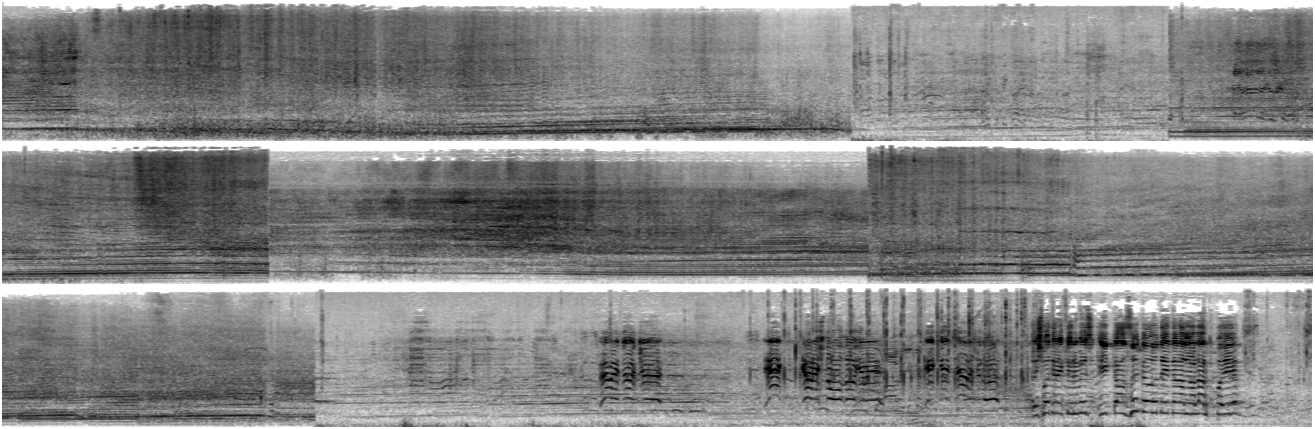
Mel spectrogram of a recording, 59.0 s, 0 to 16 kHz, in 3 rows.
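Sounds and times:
racing car engines revving: 0:00.0 - 0:58.9.

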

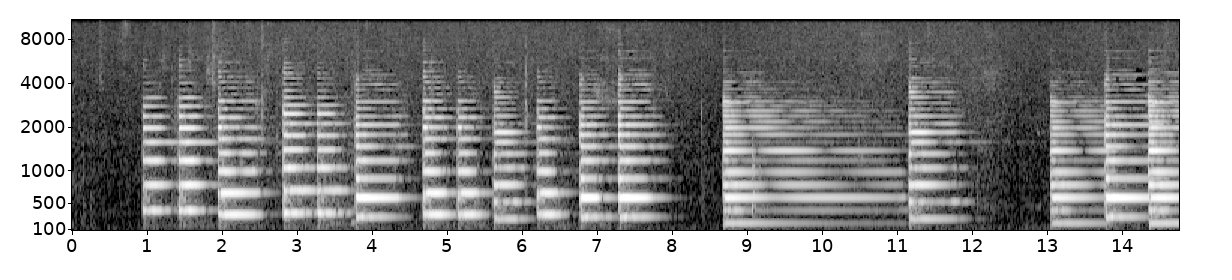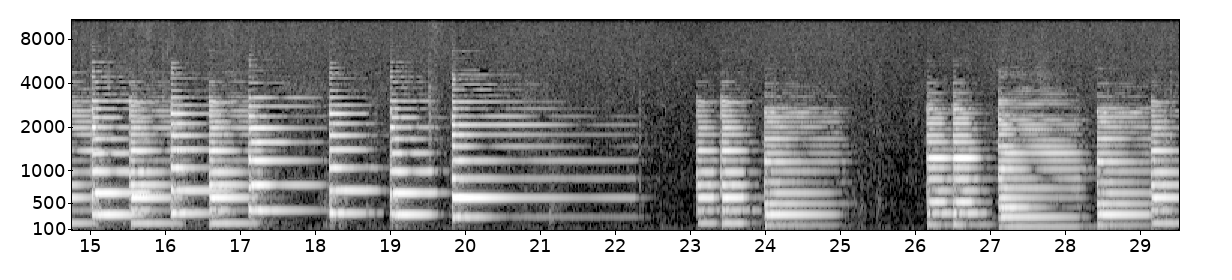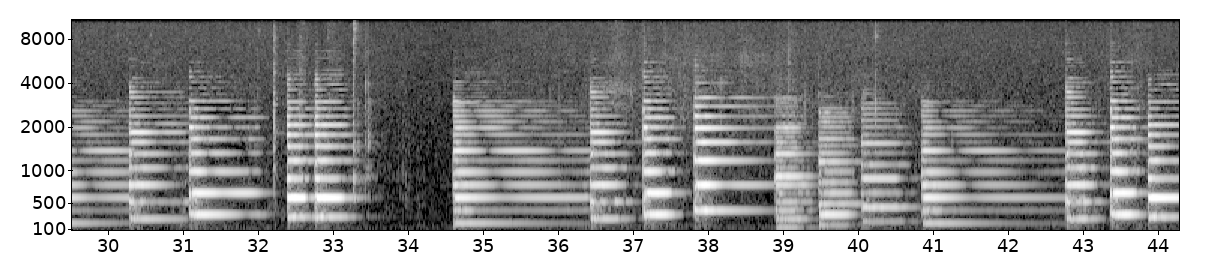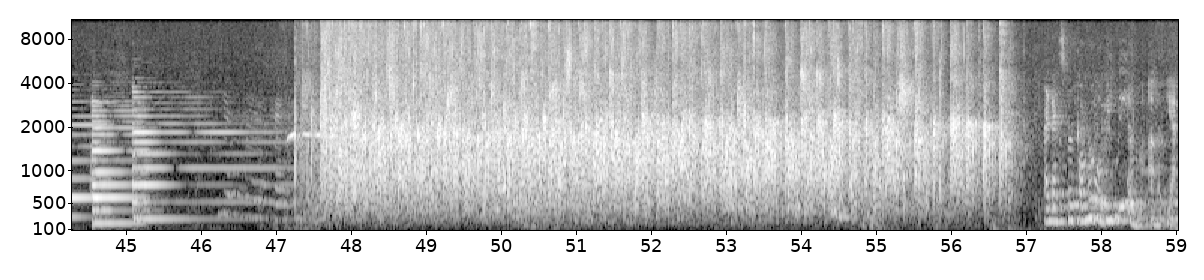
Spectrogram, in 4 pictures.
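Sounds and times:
grand piano playing: 0:00.9 - 0:12.1, 0:13.0 - 0:25.2, 0:26.1 - 0:33.5, 0:34.6 - 0:59.0
audience applause: 0:47.2 - 0:57.0.

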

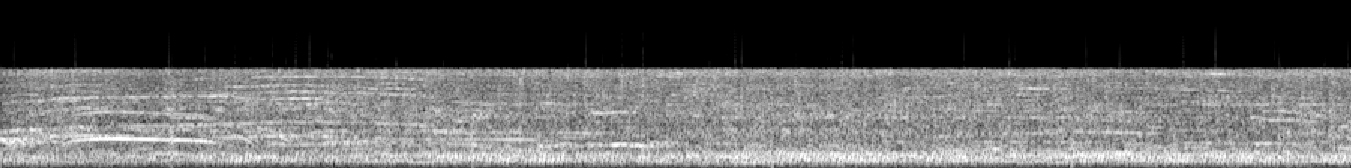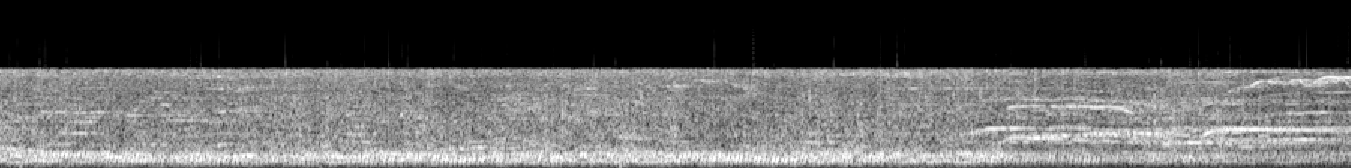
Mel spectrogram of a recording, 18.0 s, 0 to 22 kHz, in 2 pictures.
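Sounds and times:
motorcycle engine at speed: 0:00.0 - 0:18.0
music playing: 0:00.0 - 0:18.0.

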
